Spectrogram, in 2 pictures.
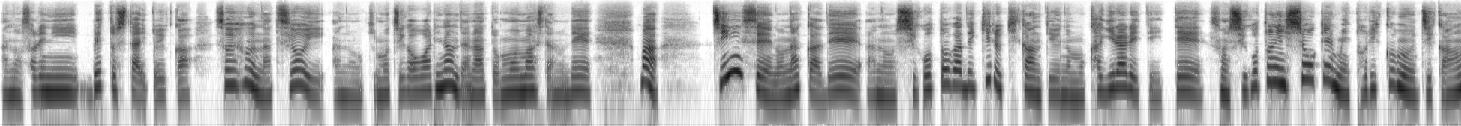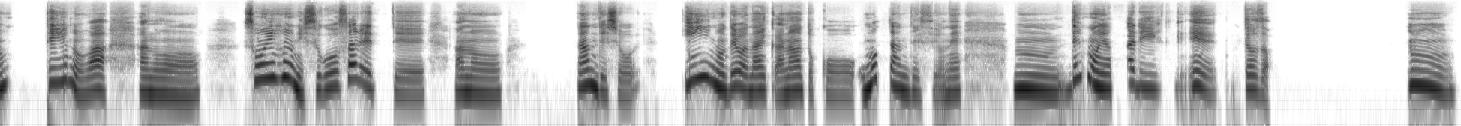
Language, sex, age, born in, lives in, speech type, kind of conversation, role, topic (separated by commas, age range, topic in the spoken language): Japanese, female, 45-49, Japan, United States, conversation, advice, advisor, 趣味や娯楽の時間をどうやって確保すればいいですか？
